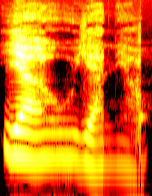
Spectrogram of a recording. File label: "aniau", wamesa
